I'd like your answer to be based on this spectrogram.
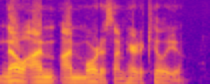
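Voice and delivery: normal talking voice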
